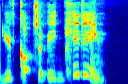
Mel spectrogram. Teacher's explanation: And remember that up and down intonation. The more surprised you are, the more it will go up and down.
